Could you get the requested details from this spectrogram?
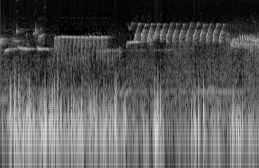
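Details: Two male canaries taking turns singing nonstop; a flat sustained trill gives way to a quicker pulsed rattle and a short high phrase, all over heavy low-pitched background rumble.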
